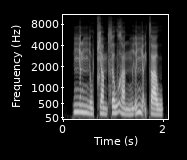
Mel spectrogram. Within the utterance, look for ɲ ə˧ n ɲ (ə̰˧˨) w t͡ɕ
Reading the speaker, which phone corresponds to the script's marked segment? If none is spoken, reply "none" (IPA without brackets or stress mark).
ə̤˨˩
